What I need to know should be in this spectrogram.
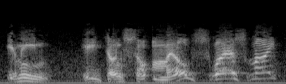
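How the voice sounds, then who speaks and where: An actor playing a chatty, streetwise gas station owner with folksy, colloquial talk in a 1970s radio drama. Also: male voice, on the high side, huge pitch swings, unhurried, gravelly, exaggerated voice. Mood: chatty, eager. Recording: dull, noisy old radio recording with hum.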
